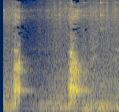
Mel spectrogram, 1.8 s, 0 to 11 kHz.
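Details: Charlie, a Chihuahua, being chased in play by other dogs, a long-haired brown dog and a small black Dachshund, in Ventura, California, on September 29, 2012: two short, sharp barks about a second apart over a soft, hissing background.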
